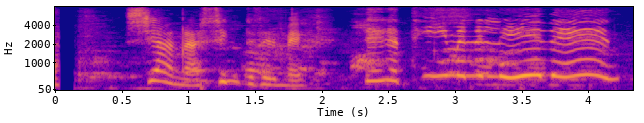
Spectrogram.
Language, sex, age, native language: Icelandic, female, 14, Icelandic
